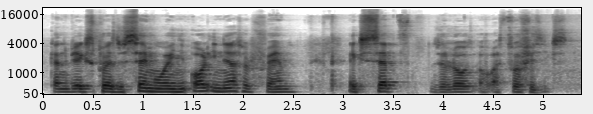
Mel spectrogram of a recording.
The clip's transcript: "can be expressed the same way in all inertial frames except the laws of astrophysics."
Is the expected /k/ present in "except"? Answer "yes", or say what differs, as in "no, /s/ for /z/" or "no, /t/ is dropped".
yes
